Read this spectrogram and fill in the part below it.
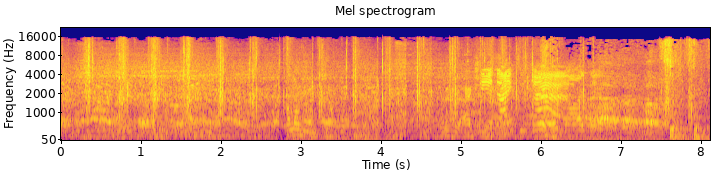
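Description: A stadium crowd claps in rhythm.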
